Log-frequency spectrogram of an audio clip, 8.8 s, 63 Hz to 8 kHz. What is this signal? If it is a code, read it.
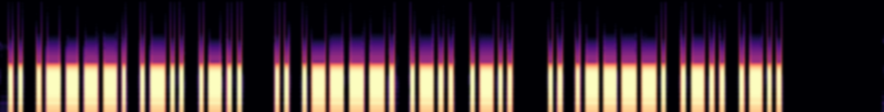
Morse code, heard as a keyed tone, about 24 wpm, 250 Hz. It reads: I'LL I'LL I'LL
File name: morse / morse-training-25WPM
